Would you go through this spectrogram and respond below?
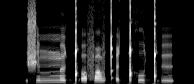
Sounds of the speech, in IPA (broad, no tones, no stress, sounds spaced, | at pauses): ʃ e mː œ ǃʼ ɒ f ɑ v qʼ e ǃʰ o ǃʼ ʏ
